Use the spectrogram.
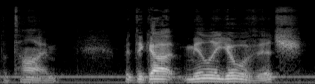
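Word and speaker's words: Jovovich: time but they got M yovich which is how you actually pronounce her last name um to play a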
